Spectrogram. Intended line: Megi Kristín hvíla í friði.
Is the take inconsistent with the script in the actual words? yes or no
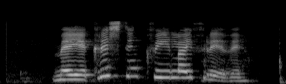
no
